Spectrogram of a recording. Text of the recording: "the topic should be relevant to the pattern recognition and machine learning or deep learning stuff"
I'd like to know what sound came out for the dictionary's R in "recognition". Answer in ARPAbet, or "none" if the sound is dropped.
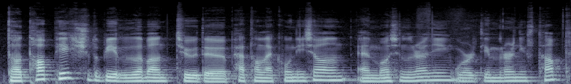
L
